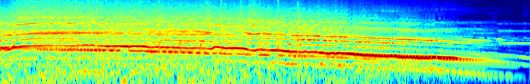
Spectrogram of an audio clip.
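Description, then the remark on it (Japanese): Loud crowd cheering and applause welcoming three guests fill the whole moment, joined by a drawn-out tone that slides steadily downward in pitch before everything fades away at the end. “はい、拍手。”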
